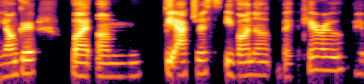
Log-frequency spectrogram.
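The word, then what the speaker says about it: Ivana Baquero: looking for someone younger but um the actress ivana caro pronounced that correctly um she was 11 or 10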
